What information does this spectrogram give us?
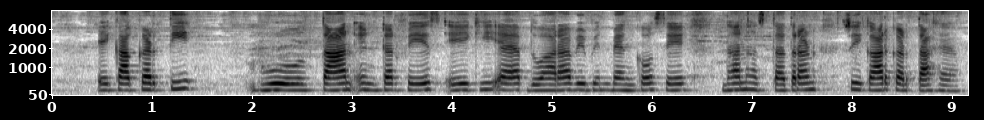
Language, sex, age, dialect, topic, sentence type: Hindi, male, 56-60, Hindustani Malvi Khadi Boli, banking, statement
